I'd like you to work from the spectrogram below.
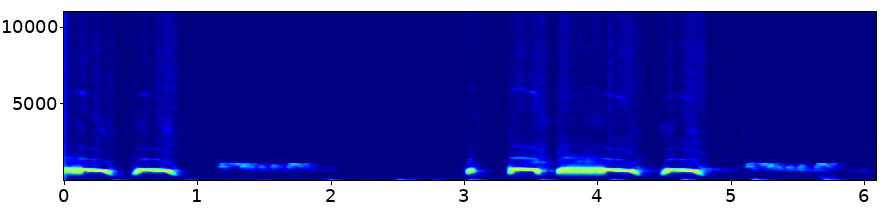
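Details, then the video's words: Decoy spotted dove (cu gáy) cooing to rouse rival wild-caught doves. Loud, mid-pitched coos fall slightly at their ends and come in pairs and runs, with a longer rough coo in the middle. Soft low knocks repeat throughout. "tiếng cu mồi thúc bổi - và gáy gọi chuẩn hay dùng kích bổi tập bổi nổi hiệu quả nhất"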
